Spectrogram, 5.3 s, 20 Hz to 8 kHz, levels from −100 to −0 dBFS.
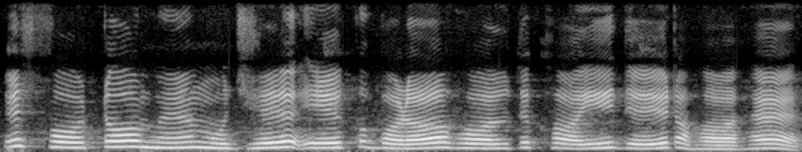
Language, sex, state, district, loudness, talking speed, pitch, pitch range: Hindi, female, Madhya Pradesh, Katni, -15 LUFS, 125 wpm, 255 Hz, 230-270 Hz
